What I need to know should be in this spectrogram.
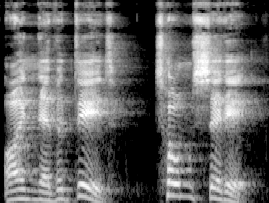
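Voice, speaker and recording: A man's voice: a little high, big pitch swings, slow, voice pushed up. A man voicing a coarse, bossy storybook troll with a snappish, argumentative manner, in an echoey room. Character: bossy, bickering, coarse male troll named Bert.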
